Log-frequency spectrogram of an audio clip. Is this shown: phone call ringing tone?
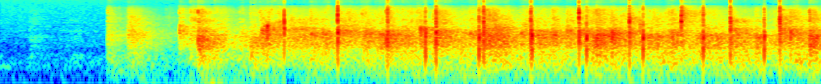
no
